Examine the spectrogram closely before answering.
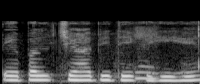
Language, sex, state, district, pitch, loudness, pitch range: Hindi, female, Arunachal Pradesh, Papum Pare, 195 Hz, -14 LUFS, 185-200 Hz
